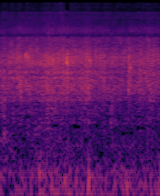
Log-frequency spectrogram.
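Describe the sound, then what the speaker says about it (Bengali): Cut pumpkin and potato pieces fry in oil in a pan, giving a steady, close, even sizzle with faint crackles throughout and no voices. "খিচুড়ির জন্য আলু কুমড়ো কেটে রেখেছি, এটা ভেজে নেব।"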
